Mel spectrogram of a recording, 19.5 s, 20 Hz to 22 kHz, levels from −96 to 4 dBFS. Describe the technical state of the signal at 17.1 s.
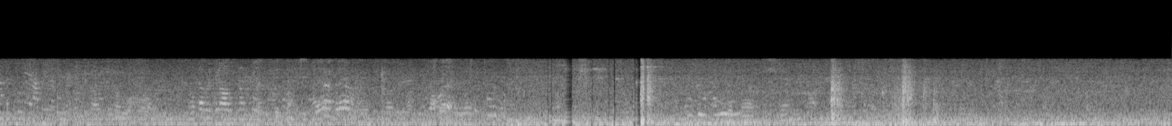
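At 17.1 s the signal is intact, with no dropout, glitch or distortion, only the steady narrowband sound of the call path, whose G.711 coding leaves nothing above 4 kHz.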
